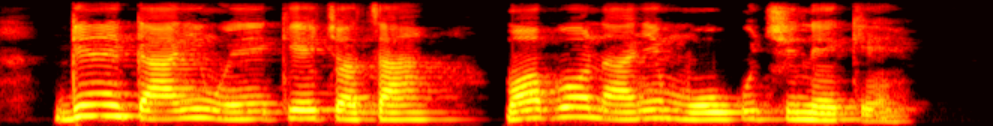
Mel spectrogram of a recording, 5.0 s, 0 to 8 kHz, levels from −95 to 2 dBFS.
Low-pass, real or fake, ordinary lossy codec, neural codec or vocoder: 7.2 kHz; real; none; none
